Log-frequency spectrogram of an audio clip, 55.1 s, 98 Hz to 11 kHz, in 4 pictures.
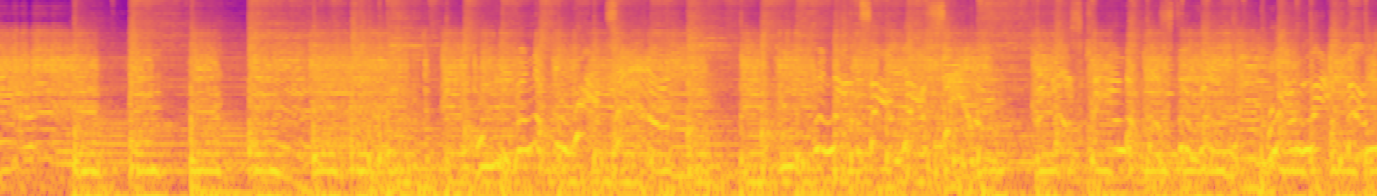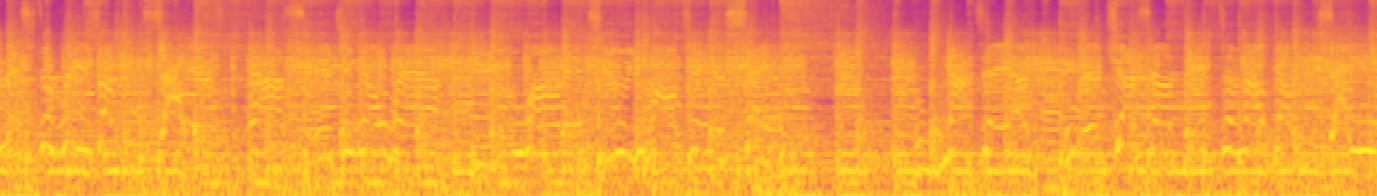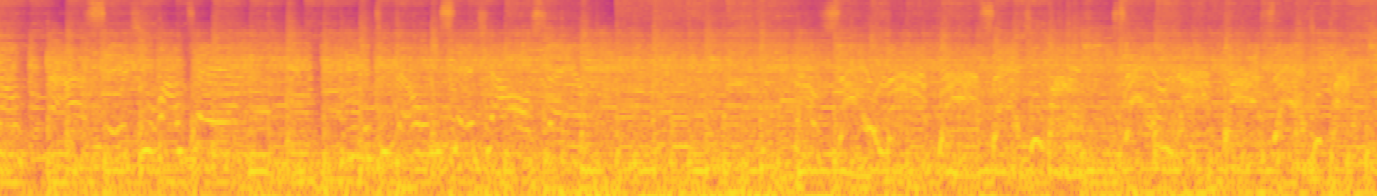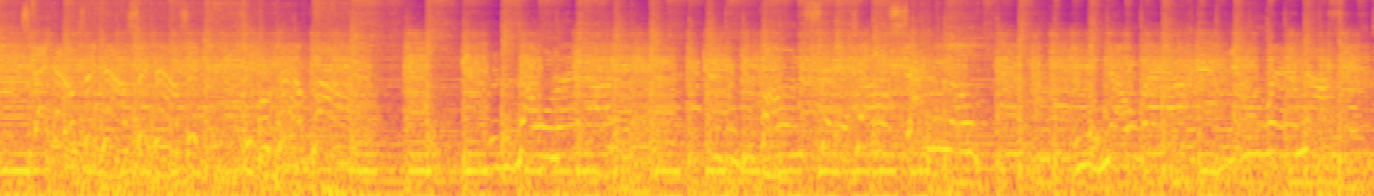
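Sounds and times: punk rock band playing: 0.0 - 55.0
singer yelling into microphone: 4.8 - 6.9, 8.0 - 21.6, 35.3 - 45.0.

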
